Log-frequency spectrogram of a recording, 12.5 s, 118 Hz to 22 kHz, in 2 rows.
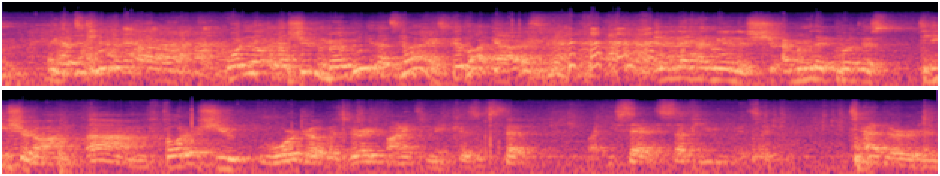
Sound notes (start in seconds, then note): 3.6 scattered laughs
